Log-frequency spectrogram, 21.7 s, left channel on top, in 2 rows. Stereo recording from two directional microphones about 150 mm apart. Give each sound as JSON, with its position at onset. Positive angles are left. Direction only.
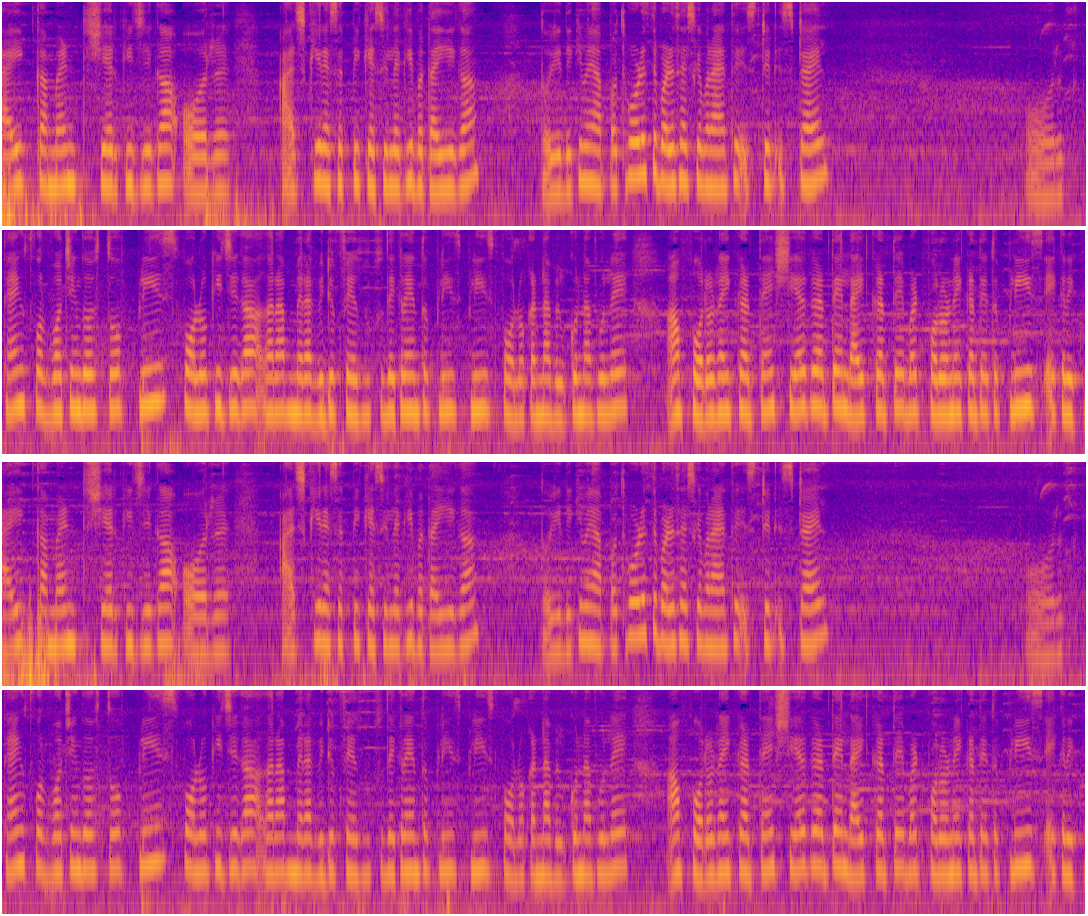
{"t": 0.0, "sound": "a woman's voice", "side_deg": 15}
{"t": 10.3, "sound": "speech", "side_deg": 20}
